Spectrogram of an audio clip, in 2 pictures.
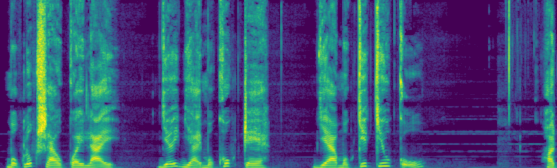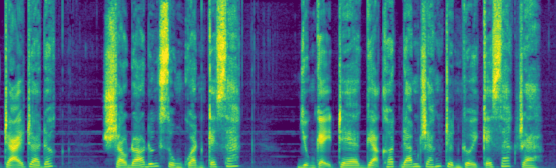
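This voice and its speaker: A woman with a low voice reads a horror tale in a steady, measured way. The recording is dry and close, with soft background music. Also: dry recording. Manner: steady storytelling. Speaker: narrator. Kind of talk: scripted horror story narration.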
